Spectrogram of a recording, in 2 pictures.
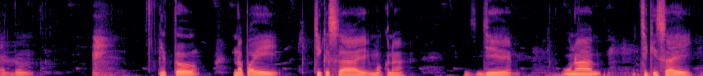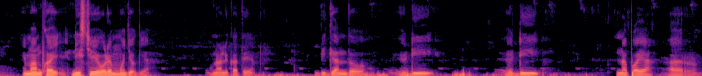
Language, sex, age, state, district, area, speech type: Santali, male, 45-60, West Bengal, Malda, rural, spontaneous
